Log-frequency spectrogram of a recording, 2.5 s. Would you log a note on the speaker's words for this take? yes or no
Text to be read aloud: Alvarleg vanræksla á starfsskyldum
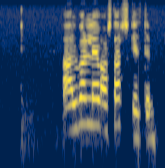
yes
